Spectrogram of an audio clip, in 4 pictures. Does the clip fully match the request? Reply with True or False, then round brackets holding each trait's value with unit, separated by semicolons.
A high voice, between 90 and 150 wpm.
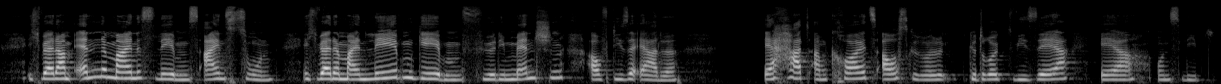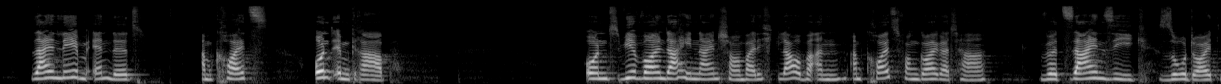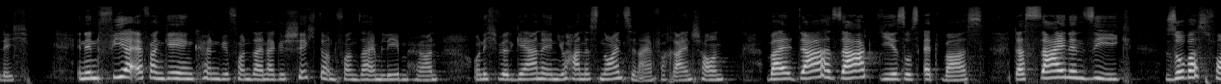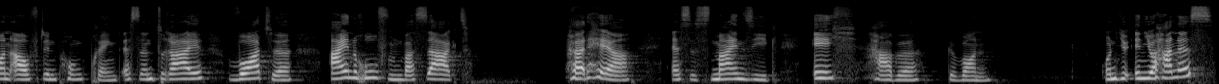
True (245 Hz; 140 wpm)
